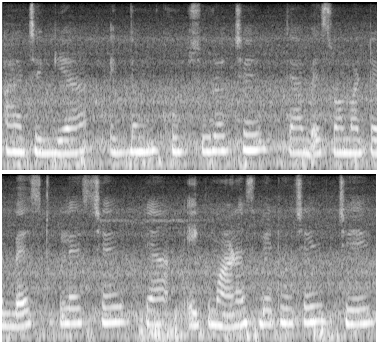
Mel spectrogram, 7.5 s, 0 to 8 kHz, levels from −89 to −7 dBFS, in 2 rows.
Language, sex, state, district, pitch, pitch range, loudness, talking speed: Gujarati, female, Gujarat, Gandhinagar, 225 Hz, 210-235 Hz, -14 LUFS, 135 wpm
